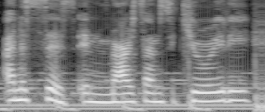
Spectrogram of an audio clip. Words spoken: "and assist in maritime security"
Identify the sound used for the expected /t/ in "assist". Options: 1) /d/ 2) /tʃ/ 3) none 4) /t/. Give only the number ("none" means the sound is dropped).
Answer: 4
